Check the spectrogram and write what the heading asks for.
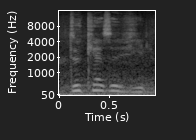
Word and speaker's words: Decazeville: Decazeville.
